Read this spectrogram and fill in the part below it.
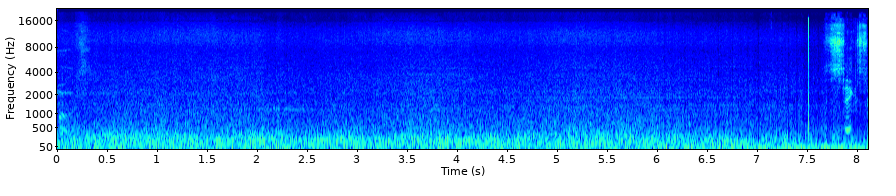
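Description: A Yamaha MT-09 motorcycle cruising in sixth gear along backroads near Pattaya, a steady low engine drone buried under heavy, constant wind roar on the microphone.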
